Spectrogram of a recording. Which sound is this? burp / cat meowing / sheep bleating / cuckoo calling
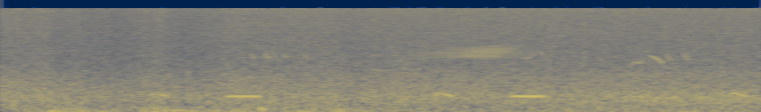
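cuckoo calling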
